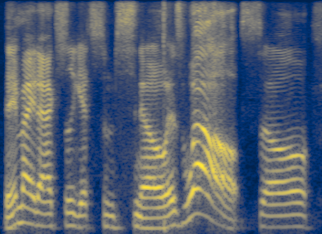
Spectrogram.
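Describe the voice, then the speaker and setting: A man's voice: fairly high pitch, lively intonation, measured pace, sharp tone. A man giving casual weather commentary in rambling, loosely linked phrases.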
